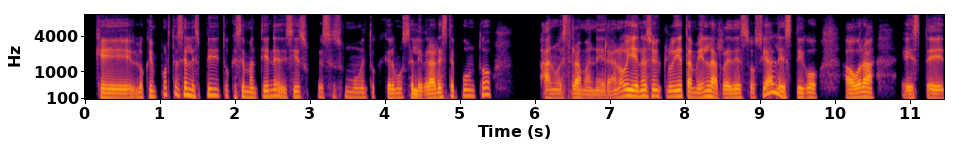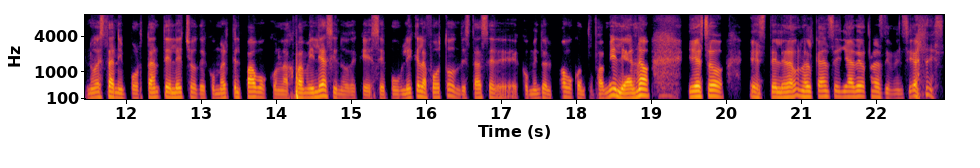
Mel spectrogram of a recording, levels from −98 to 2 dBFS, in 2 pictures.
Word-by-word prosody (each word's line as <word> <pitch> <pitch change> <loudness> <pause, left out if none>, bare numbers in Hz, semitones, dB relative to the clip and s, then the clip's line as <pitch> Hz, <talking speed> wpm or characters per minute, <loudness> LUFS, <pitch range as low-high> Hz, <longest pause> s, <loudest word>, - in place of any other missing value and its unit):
que 115 -2 +1
lo 130 - -4
que 150 - -4
importa 195 +8 -7
es 180 - -8
el 185 -2 +4
espíritu 170 0 -4
que 130 - -12
se 140 - -1
mantiene, 150 +5 -2
decir: 140 +4 -3 0.3
"Eso 130 +1 -8
es - - -15
un 135 -1 -9
momento 125 -1 -8
que - - -43
queremos 115 +1 -2
celebrar, 110 +2 +2
este 130 +4 -1
punto 160 +5 -5 0.6
a 110 - 0
nuestra 110 0 -1
manera", 100 -1 -5
¿no? 145 +6 +1
Y 165 - +8
en 150 0 +4
eso 160 0 +2
incluye 150 0 +1
también 130 +3 +1
las 140 - +3
redes 115 +1 +1
sociales. 125 +2 0
Digo, 125 -2 0 0.3
ahora, 125 +3 +5 0.4
este, 110 +1 -1
no 120 +3 -1
es 125 - -2
tan 135 -4 +4
importante 115 +4 -1
el 120 - +1
hecho 125 +1 0
de 105 -1 -6
comerte 115 +5 -4
el 125 - -3
pavo 135 -4 +3
con 110 -2 -9
la 95 - -4
familia, 120 +6 +5
sino, 105 -8 -6
de 95 - -10
que 95 -2 -5
se 100 - -5
publique 105 +7 -3
la 135 - +4
foto 130 +6 -3
donde 110 -10 -6
estás, 120 +4 -3
eh, - - -6
comiendo 105 +3 -6
el 100 - -10
pavo 135 -2 -3
con 110 -4 -6
tu 100 - -27
familia, 115 - +4
¿no? 170 +7 +8 0.5
Y 140 +2 +6
eso, 145 -1 +6 0.3
este, 135 0 -1
le 125 - +1
da 135 +2 +4
un 160 -2 -1
alcance 145 0 0
ya 140 0 +2
de 150 - +4
otras 140 -3 -4
dimensiones. 105 -2 -4
125 Hz, 200 wpm, -23 LUFS, 110-140 Hz, 0.6 s, Y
